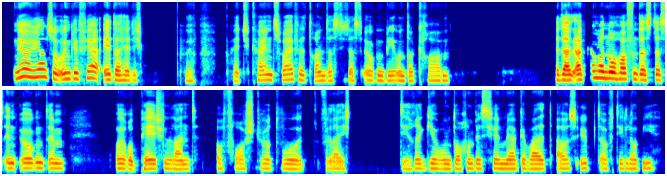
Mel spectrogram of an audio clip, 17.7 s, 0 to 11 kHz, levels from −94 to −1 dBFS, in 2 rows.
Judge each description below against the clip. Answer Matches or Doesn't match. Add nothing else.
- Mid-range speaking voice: Matches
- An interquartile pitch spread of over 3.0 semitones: Doesn't match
